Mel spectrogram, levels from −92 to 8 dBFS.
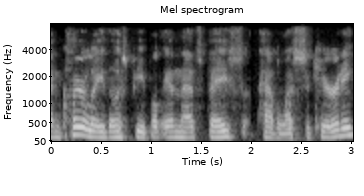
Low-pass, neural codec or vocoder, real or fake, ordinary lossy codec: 7.2 kHz; none; real; AAC, 48 kbps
